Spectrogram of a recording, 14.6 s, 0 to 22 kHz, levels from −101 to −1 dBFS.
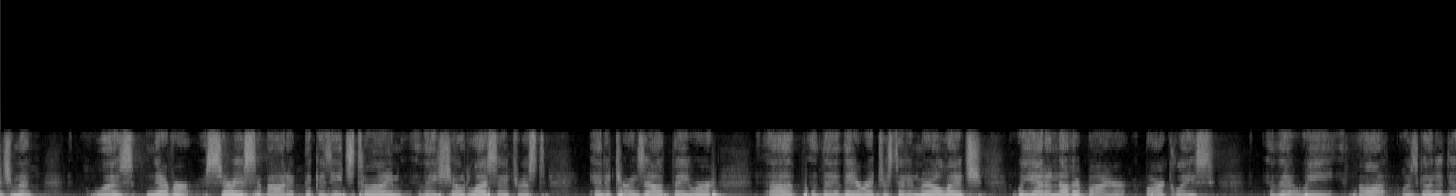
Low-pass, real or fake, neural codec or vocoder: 7.2 kHz; real; none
